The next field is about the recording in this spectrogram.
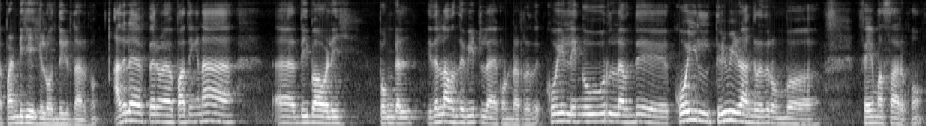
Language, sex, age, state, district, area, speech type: Tamil, male, 45-60, Tamil Nadu, Thanjavur, rural, spontaneous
